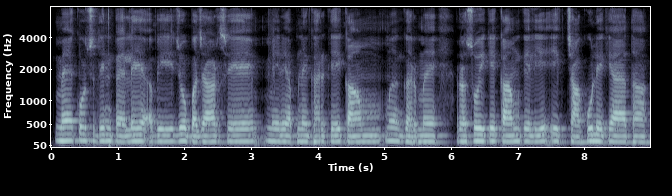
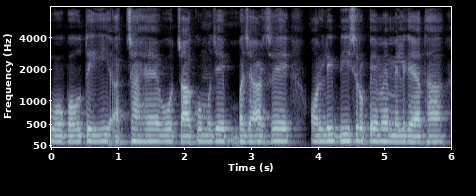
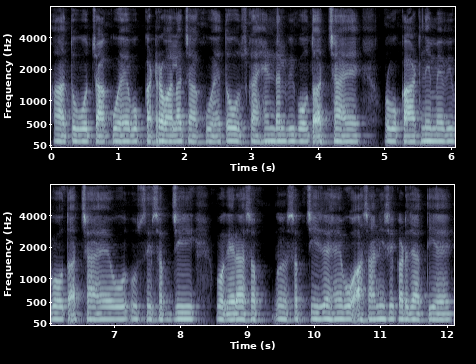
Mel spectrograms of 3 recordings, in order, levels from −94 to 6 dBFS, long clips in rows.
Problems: none marked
